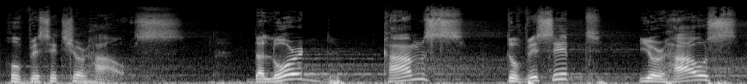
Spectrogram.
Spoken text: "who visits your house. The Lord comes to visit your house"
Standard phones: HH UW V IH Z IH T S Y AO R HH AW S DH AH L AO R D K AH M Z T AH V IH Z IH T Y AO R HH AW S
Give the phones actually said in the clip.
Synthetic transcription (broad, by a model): HH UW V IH S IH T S Y AO R HH AW S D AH L AO R D K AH M S T AH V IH S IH T Y AO R HH AW S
